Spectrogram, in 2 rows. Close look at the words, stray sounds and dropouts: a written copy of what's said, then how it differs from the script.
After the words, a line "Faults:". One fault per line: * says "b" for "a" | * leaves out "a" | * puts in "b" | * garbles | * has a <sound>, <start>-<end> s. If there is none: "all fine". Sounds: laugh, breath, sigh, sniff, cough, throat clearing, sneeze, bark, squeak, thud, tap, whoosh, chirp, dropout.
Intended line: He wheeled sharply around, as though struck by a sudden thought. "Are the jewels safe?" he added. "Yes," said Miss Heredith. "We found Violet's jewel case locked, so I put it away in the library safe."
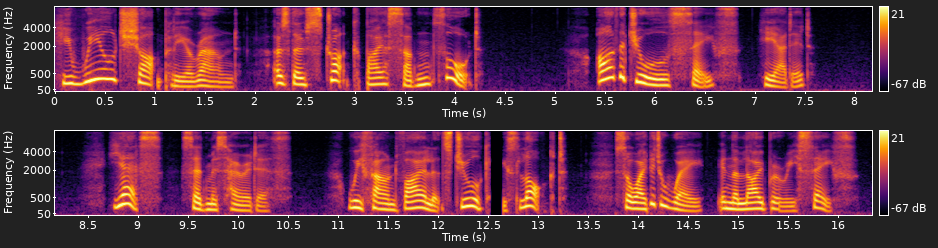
He wheeled sharply around, as though struck by a sudden thought. "Are the jewels safe?" he added. "Yes," said Miss Heredith. "We found Violet's jewel case locked, so I it away in the library safe."
Faults:
* has a dropout, 12.5-12.7 s
* leaves out "put"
